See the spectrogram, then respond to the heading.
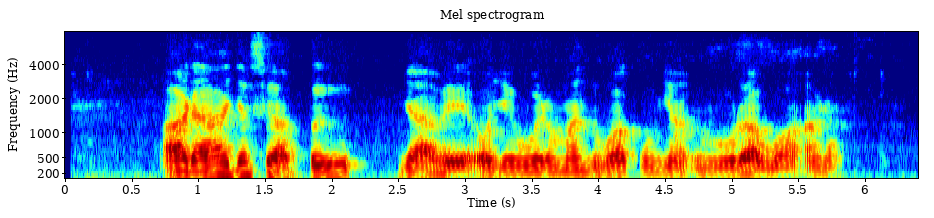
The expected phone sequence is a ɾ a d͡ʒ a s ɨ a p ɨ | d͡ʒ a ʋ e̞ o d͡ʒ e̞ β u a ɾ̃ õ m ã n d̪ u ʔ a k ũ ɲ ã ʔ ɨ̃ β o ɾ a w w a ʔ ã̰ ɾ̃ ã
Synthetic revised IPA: a ɾ a d͡ʒ a s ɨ a p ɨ | d͡ʒ a ʋ e̞ o d͡ʒ e̞ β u e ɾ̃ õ m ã n d̪ u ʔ a k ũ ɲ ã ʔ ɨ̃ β o ɾ a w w a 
